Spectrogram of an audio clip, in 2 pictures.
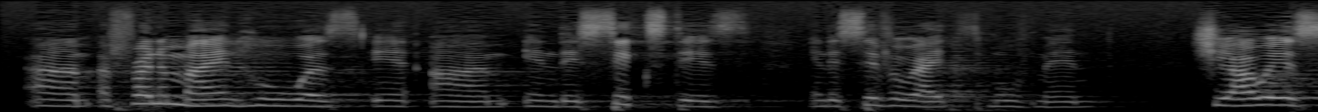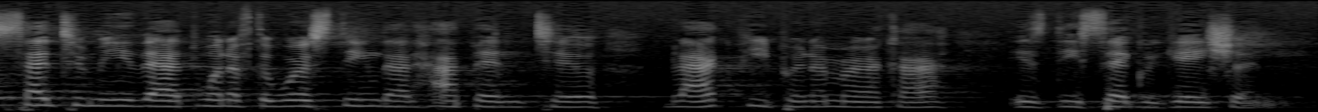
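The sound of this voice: With a Jamaican accent, a woman speaks at medium pitch and a moderate pace, with fairly even intonation and few pauses.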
